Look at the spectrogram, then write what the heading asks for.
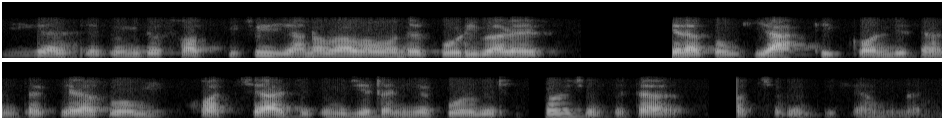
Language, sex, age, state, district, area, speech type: Bengali, male, 30-45, West Bengal, Howrah, urban, conversation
